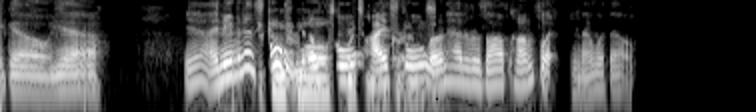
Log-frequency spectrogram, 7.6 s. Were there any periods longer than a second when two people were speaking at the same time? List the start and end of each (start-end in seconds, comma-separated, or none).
2.6-4.4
